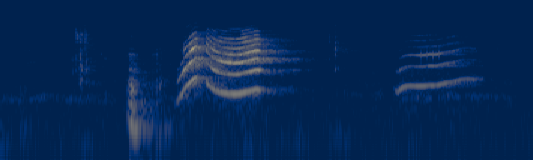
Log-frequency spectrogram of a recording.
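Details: Talking pet rose-ringed parakeet in a room, known for saying mummy; a sharp downward glide, then a loud arched harmonic syllable and a softer, flatter second syllable against low background hiss.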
